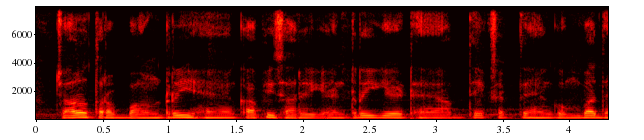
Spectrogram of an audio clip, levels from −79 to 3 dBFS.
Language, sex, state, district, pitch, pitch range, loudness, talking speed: Hindi, male, Bihar, Jahanabad, 135 Hz, 130-145 Hz, -35 LUFS, 210 wpm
